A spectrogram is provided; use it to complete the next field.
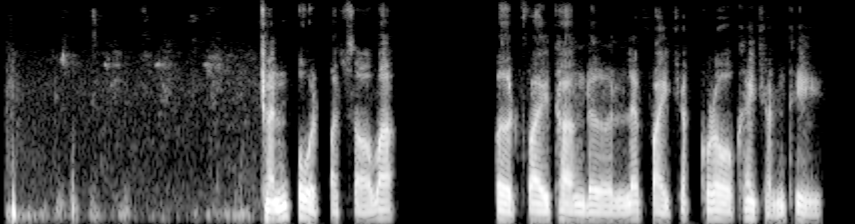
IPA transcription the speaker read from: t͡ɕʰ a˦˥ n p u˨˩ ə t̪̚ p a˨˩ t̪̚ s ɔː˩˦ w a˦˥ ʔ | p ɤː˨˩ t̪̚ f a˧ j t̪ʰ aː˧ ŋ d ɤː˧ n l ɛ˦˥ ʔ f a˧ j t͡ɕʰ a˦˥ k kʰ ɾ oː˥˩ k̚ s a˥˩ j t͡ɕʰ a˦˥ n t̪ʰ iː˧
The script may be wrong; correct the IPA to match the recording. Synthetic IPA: t͡ɕʰ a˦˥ n p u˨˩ ə t̪̚ p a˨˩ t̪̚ s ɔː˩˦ w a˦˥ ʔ | p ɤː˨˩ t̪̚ f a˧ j t̪ʰ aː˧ ŋ d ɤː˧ n l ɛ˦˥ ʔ f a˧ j t͡ɕʰ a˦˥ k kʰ ɾ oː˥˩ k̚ h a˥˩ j t͡ɕʰ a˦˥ n t̪ʰ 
